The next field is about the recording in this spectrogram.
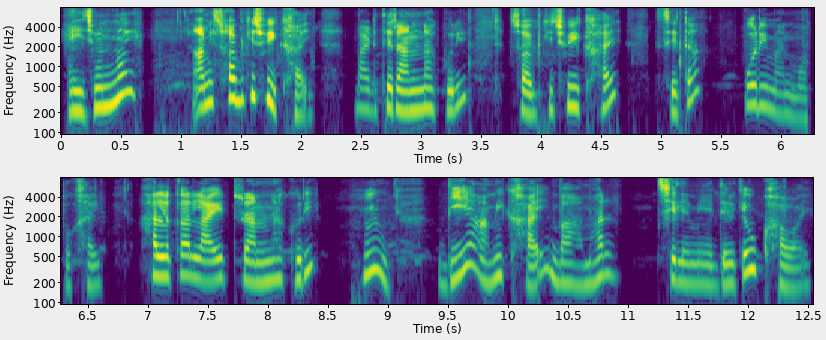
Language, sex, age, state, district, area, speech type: Bengali, female, 18-30, West Bengal, North 24 Parganas, rural, spontaneous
